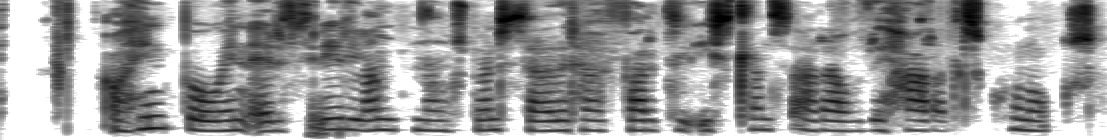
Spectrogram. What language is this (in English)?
Icelandic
